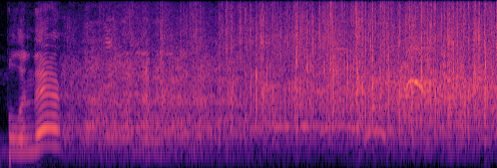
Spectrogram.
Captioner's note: applause, cheering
